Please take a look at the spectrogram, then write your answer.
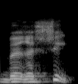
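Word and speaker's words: בראשית: It's Bereshit. How do I know that? If you look, the trope, the tipcha, is under the shin. And therefore, the accent is there, right? Even though I have several syllables in that word, the accent is going to be where the trope is located.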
